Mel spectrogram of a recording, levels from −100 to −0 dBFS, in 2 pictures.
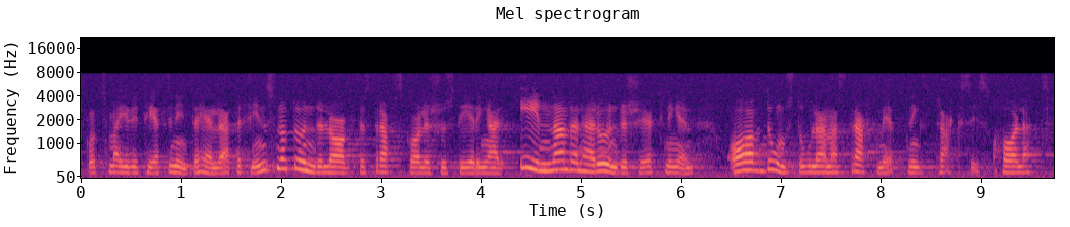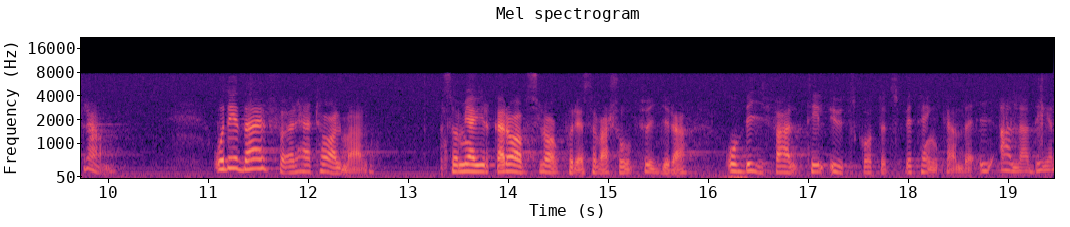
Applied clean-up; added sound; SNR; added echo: none; none; none; none.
